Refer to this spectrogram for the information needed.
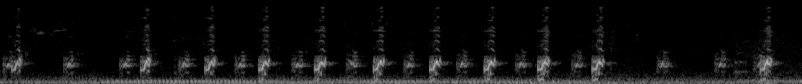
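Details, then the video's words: White-breasted waterhen calls from a young farm-bred decoy bird answering a wild rival: rapid series of harsh mid-pitched notes, interleaved loud and soft, roughly two per second, fading near the end, with low background rumble. "Quốc Mồi Tơ Ra Trận Gặp Bổi Rừng Đấu Cực Căng"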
